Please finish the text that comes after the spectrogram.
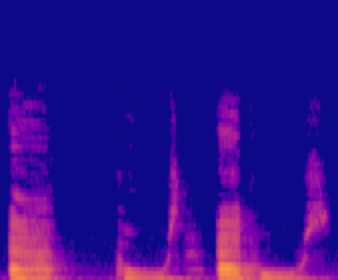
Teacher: So we have a very front and open and wide air, airport. We have then a very long O and we don't pronounce the middle R. So we say airport, airport. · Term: British accents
